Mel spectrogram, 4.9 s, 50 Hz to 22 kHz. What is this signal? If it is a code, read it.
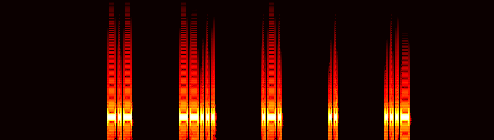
Morse code, heard as a keyed tone, about 45 wpm, spaced as for 15 wpm, 700 Hz. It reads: K7RIV
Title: USA Call Signs - 6x Character Spacing - 45wpm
